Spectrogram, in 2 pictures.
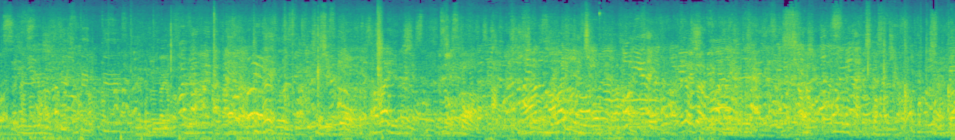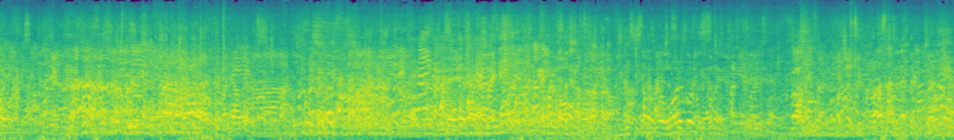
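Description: A rock band plays loudly through amplifiers in an echoing room.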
